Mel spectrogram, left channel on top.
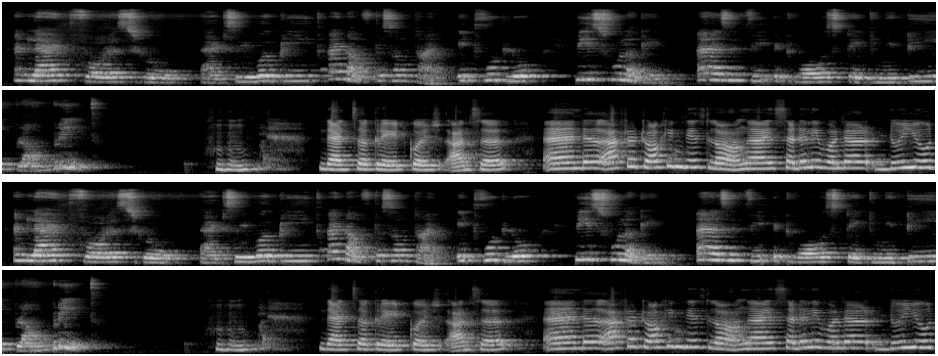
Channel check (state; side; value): normal; both; correlation 0.56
